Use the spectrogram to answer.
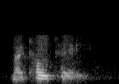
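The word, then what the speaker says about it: mitote: Your whole mind is a fog which the Toltecs call a metote. Pronounced Matote.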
